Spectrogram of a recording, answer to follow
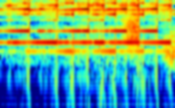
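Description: Electronic sound-effect texture: a few held high tones with many quick clicks scattered through them.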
